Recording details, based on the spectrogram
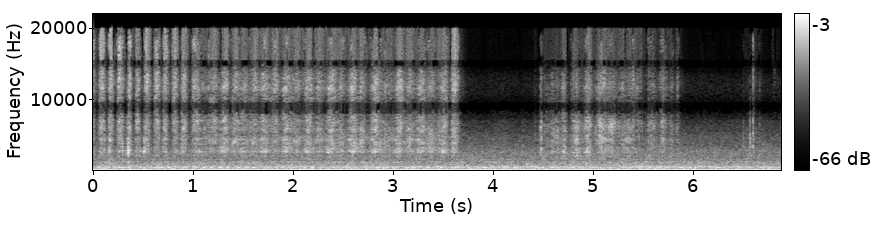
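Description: Hatchet metal being sanded by hand with 150 grit sandpaper, a steady continuous rasping rub with no breaks, close and fairly loud.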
